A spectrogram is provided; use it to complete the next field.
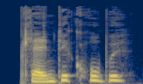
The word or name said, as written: plantegruppe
